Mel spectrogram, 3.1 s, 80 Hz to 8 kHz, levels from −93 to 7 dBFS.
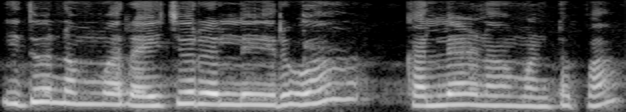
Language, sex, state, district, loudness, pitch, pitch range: Kannada, female, Karnataka, Raichur, -15 LUFS, 275 Hz, 255-305 Hz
